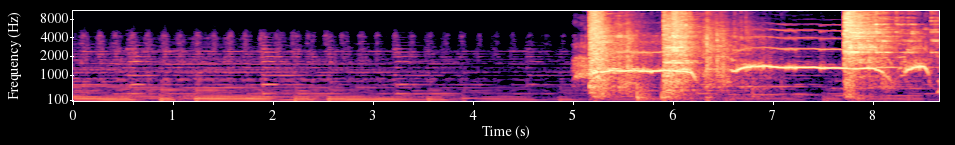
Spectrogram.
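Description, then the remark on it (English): A low, steady rumbling drone gives way to three loud crashes of something smashing and breaking, each followed by ringing, scattering fragments. “Smashing thing.”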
